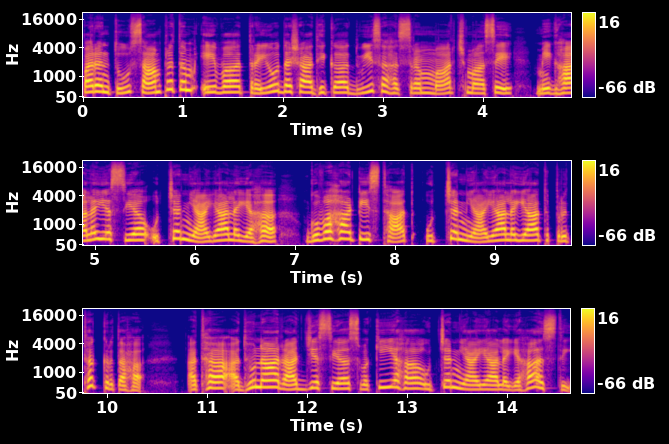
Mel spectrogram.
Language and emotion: Sanskrit, neutral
